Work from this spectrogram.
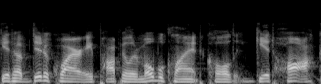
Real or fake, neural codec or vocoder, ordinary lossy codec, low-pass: real; none; AAC, 32 kbps; 7.2 kHz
